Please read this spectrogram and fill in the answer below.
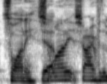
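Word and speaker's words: Suwanee: mean you're from Georgia you're from was it suani right Swani Swani sorry for the mispronunciation worries I mean that's a far ways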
